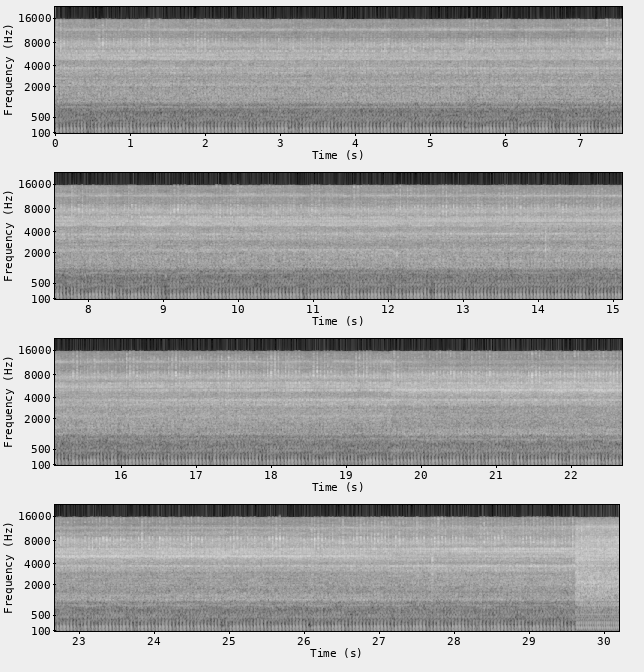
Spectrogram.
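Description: A small engine running steadily at a constant speed without pause, the kind of power unit that drives the hydraulic pump of a conductor compression press.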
